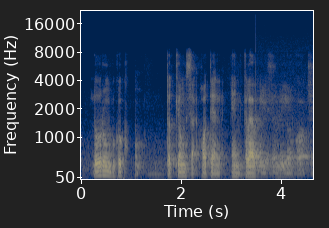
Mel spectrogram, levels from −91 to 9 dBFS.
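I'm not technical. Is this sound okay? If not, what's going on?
No. At 0.71 to 0.75 s and again at 0.83 to 0.87 s the speech briefly smears or wobbles. This is short concealed packet loss: a few hundredths of a second of the call arrived too late, so the receiver stretched the sound around it to cover each gap.

Right after, from 0.87 to 1.09 s, a smeared, buzzy stretch stands in for the real speech, and that part is lost. This was likely a long network dropout, where nothing arrived for about a fifth of a second and the receiver kept extending the last sound until audio resumed.

From 3.48 s to the end, the speech suddenly turns roomy and hollow. It gets thinner and quieter, and background noise is more noticeable. The likely cause is a switch to a distant microphone, with the close microphone dropping out and one further away picking up the rest.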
